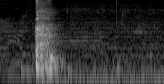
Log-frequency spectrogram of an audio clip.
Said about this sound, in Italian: appena finisce la tosse ne parliamo. Sono un po' raffreddato.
